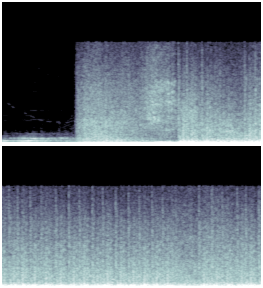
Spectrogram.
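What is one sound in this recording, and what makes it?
Energy blasts crackle and burst.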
